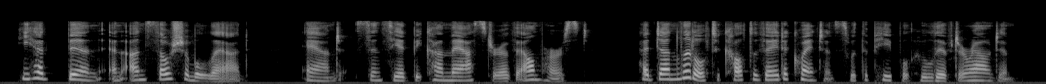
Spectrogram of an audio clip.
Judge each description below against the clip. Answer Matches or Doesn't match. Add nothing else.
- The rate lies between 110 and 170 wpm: Matches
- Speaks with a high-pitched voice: Matches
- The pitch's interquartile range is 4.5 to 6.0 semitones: Matches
